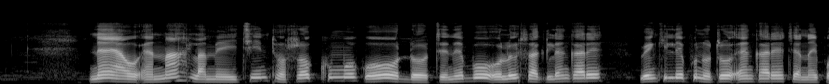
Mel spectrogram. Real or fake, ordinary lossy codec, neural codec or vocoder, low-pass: real; none; none; 7.2 kHz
